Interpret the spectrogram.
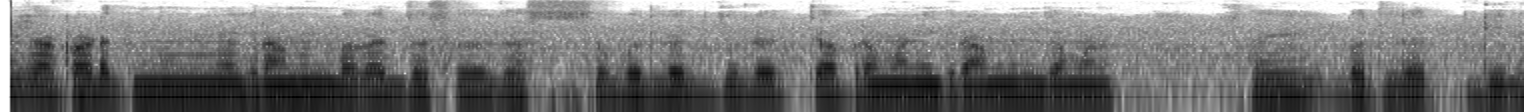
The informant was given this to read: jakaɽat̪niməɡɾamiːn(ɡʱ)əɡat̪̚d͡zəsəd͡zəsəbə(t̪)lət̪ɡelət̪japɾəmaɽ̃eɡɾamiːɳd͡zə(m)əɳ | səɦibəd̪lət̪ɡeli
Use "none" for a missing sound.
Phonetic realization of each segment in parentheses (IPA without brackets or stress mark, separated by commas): bʱ, d̪, m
